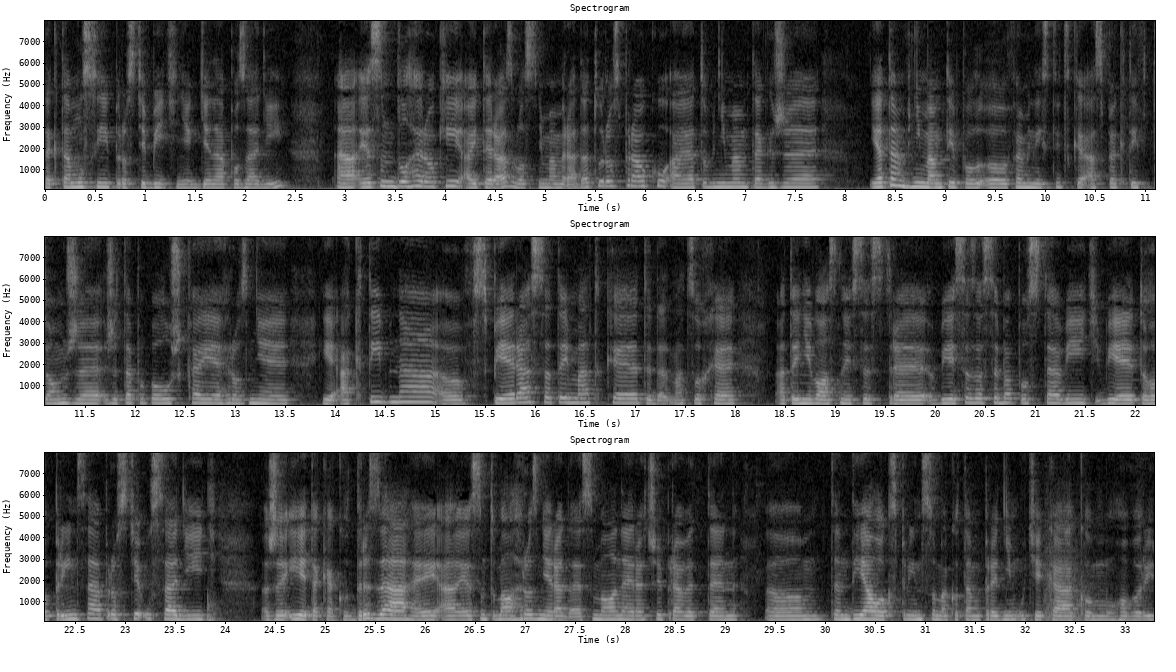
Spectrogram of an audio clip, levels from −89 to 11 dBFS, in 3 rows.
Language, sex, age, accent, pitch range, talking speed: Czech, female, 30-49, native, 180-205 Hz, 175 wpm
